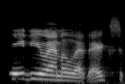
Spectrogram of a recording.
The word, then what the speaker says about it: Bayview Analytics: Yeah, so looking at the research, the background research, the Bay Analytics Group, I always get the name wrong, but they do, say it again? Bayview Analytics, formerly Babson Survey Research Group.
